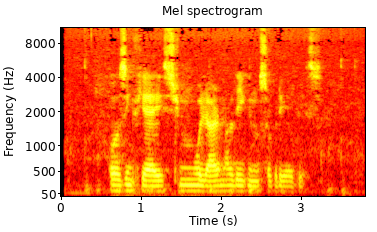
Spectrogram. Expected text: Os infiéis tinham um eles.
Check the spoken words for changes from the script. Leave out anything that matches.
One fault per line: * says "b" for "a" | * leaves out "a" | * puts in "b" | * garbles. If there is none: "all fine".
* puts in "olhar maligno sobre"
